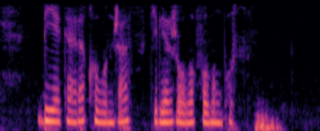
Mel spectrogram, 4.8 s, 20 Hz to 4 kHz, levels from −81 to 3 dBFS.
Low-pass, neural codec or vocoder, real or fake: 3.6 kHz; none; real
